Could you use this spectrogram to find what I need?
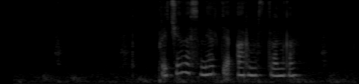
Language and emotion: Russian, neutral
